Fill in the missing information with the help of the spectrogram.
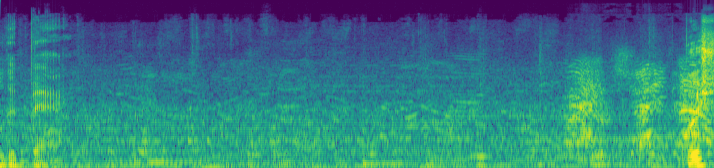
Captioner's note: people yelling and chanting in background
